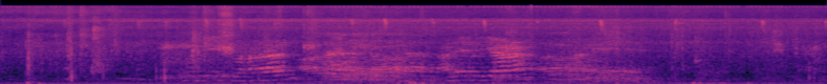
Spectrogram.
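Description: A small crowd murmurs in the background.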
